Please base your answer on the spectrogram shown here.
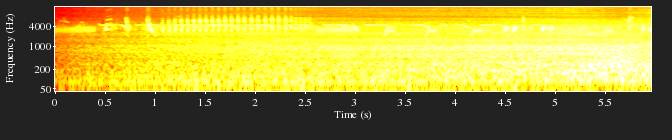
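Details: Marsh warbler singing in Lippetal, Germany, on 3 June 2021 at 10:40, recorded with a Canon EOS R5 camera: quick, high, chattering phrases and buzzy notes that grow louder over a steady low hum.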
